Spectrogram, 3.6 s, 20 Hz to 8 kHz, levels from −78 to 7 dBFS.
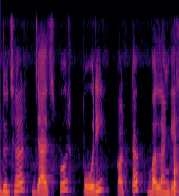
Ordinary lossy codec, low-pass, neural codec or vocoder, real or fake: none; 7.2 kHz; none; real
